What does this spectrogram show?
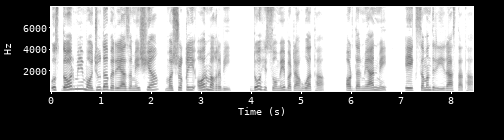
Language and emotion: Urdu, neutral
